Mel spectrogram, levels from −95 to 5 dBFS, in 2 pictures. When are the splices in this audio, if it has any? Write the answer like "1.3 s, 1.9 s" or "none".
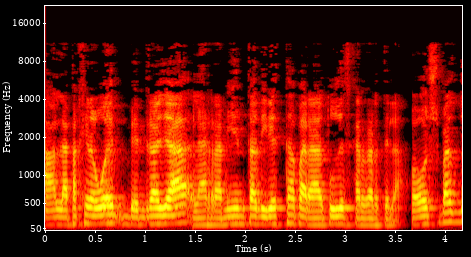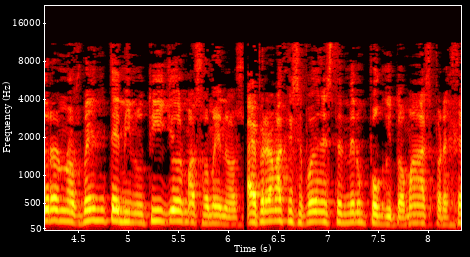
1.5 s, 3.7 s, 6.1 s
